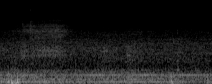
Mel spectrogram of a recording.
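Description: AC Infinity AirPlate S7 dual 120 mm cabinet fan running steadily, a low hum with a steady higher tone over it, with a couple of soft knocks from the cord being handled.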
